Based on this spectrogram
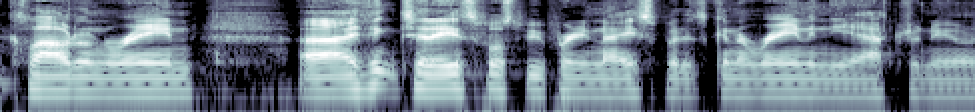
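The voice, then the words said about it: Voice slightly off from illness. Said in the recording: “I'm a little bit under the weather, so I apologize to everyone if my voice is a little bit annoying”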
